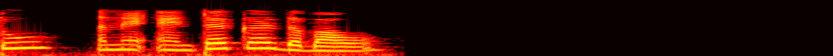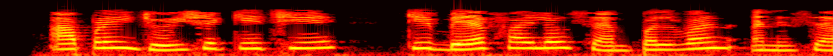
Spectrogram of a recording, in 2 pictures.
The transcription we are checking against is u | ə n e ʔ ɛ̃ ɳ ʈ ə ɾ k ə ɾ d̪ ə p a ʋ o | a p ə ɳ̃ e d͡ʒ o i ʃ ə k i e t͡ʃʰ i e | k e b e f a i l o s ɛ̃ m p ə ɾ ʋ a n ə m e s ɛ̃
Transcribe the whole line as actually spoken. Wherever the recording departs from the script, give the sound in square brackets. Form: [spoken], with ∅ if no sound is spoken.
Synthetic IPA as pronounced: u | ə n e ʔ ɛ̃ ɳ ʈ ə ɾ k ə ɾ d̪ ə [b] a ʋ o | a p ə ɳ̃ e d͡ʒ o i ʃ ə k [j] e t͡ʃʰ i e | k e b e f a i l o s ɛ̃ m p ə [l] ʋ [ə] n ə [n] e s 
